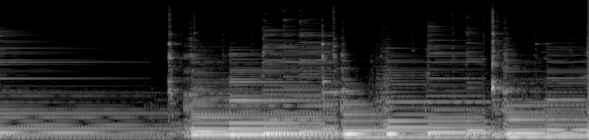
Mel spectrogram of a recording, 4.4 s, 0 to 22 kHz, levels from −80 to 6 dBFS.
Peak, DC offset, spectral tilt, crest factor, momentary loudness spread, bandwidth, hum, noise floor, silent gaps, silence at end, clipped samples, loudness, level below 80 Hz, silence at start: -2 dBFS; under 0.1%; -9 dB/octave; 14 dB; 20 LU; 8.6 kHz; none; -36 dBFS; none; 0 s; under 0.1%; -16 LUFS; -44 dBFS; 0 s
